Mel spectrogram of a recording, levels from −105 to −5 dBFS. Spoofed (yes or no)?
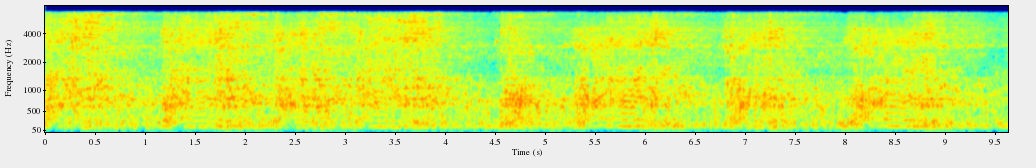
yes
